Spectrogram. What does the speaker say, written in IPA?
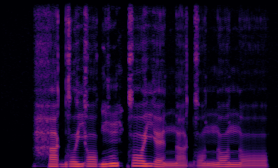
ha˦ɡo˦jɔ˦ ɡũ˦kɔ˦ jɛ˧na˨ɡɔ˧ nɔ˦ nɔ˧

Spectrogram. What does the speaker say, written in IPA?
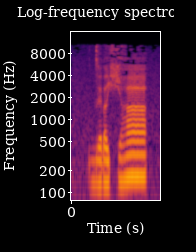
dɘɾʌç ɦa

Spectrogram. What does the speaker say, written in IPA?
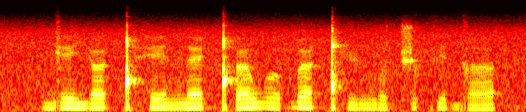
ɡe˨jœ˨ǃʰe˨ nɛ˦ǃʼœ˦wʊ˦ ɓœ˦ǃʰy˨ŋʊ˨ t͡ʃʊ˦kɪ˨ɡɐ˨˦

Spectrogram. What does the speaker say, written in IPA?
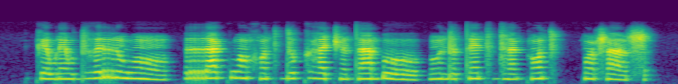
kɛwɾɛ̃wdʱə rũwõ | rak wɔ̃xɔ̃t͡sdok ɦat͡ʃõtã ɓo | ũdʌtɛ̃t͡s d͡zãkɔ̃t͡s pːɔ̃ʂãʂ

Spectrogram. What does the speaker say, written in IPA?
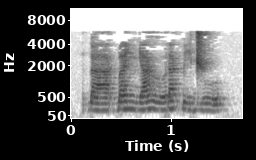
ɗaː˨ɡ͡ba˦ ɲa˨˦ɣʊ˨˦ ɾa˦k͡pi˨d͡ʒu˨

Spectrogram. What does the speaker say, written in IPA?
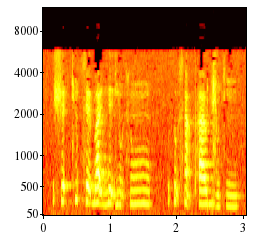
ʃɛ˦ʔ t͡ɕũ˦˨sɛ̰˦˨ba̰˦˨ɪ̯ŋḛ˦˨ɪ̯ jũ˦˨sũ˦ | θṵ˦˨sã˦˨ pʰa˦ʊ̯d͡ʑu˨t͡ɕĩ˨

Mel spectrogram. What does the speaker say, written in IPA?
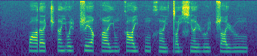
pɑ ɾɐt͡ʃʼɐ̃joj ʈ͡ʂejqe jũkɑj pũxɐ̃jdɒj ɕɐ̃jɭuj ʈ͡ʂɑjɭũ

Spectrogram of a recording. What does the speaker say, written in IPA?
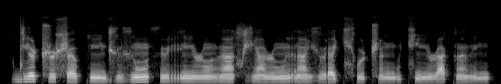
diʊ̯ʈ͡ʂɵ ʂɐʊ̯kĩd͡ʒʉʒ ũθʉ rĩɹõ ðãs ʒãɹũrã ʒɵɾɐt͡ɕʰu ʈ͡ʂɐ̃ŋut͡ɕĩɹa kɐ̃ðĩŋ

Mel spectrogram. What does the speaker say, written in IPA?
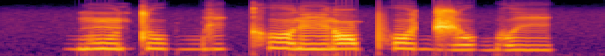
ɡũ˨tu˨ɡ͡bi˨ kʰʊ˦˨ɾĩ˨ ɾɔ˦pʰo˦ d͡ʒo˨ɡʷi˨

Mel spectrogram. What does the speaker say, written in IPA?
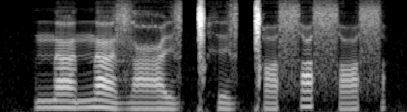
nanaz ʕezǀʰezǀesˤ əsˤəsˤ

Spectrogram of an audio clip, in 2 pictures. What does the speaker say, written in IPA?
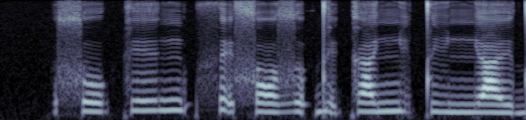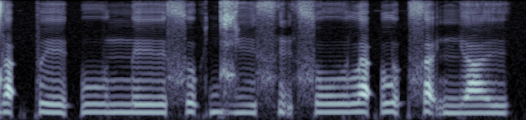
sʰo˨ke˦ɪ̯ ŋʊ˦ʔ θḛ˦˨sʰɔ˨ zʊ˦ʔdḛ˦˨kä˦ɲḭ˦˨ ti˨ ɲa˨ɪ̯dä˦ʔ pe˨ʔu˨ ne˨ɪ̯sʰʊ˦ʔ d͡ʑi˨sʰĩ˦˨sʰo˦ʊ̯ lä˦ʔlʊ˦ʔsʰä̰˦˨ ɲa˦ɪ̯

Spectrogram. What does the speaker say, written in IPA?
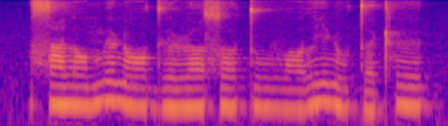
sˤi˨lɔ˨mø˦ ɳɔ˨d̪ø˨ ɭø˨sˤu˨t̪u˨ βɔ˨ li˦ɳu˨t̪ə˨ʈʰø˦

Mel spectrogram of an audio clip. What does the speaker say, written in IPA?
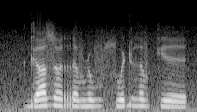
ɡʲazœ rɛvɳuvsʷeɖʱɛv kʲe

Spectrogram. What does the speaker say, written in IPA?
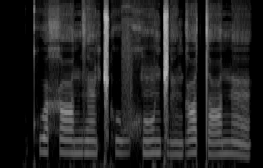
kʷʰɑxɑ nzæ̃ǁʰuvxõ ɡ͡ǁæ̃ɡɑ tɑnæ̃

